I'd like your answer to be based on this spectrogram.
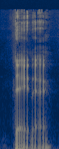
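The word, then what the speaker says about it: nēnē: And it is pronounced Nene.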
